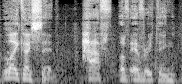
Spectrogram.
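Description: An actor playing a blunt, mocking ex-soldier and older brother in an audio drama, with a theatrical delivery. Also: male voice, medium pitch, very animated, a little slow, vocal fry, a bit bright, heavily acted. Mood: amused, bossy. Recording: faint background noise.

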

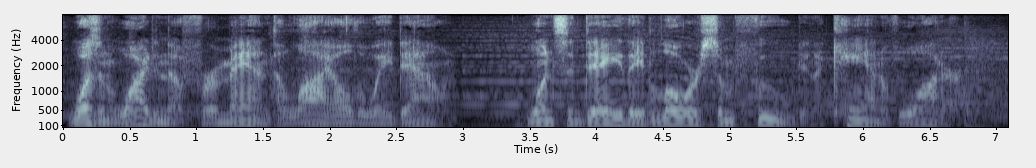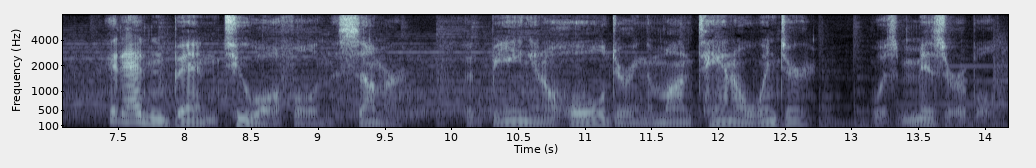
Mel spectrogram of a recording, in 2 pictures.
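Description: A man playing a tough, sardonic ex-convict private eye in a hardboiled pulp audio drama, with deadpan delivery. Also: sits low, moderate pace, over music. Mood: brooding. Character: tough, wry ex-convict private detective with magic.

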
